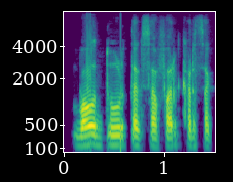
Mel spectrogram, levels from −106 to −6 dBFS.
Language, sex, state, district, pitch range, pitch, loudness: Hindi, male, Uttar Pradesh, Etah, 135-155 Hz, 140 Hz, -18 LUFS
